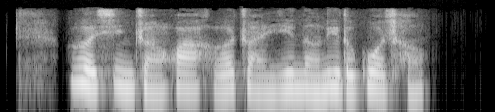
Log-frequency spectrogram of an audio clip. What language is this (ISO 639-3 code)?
zho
